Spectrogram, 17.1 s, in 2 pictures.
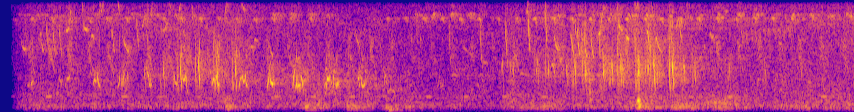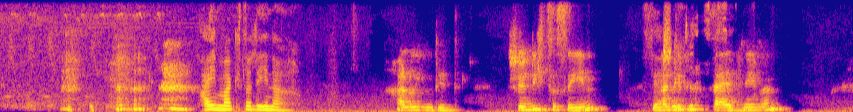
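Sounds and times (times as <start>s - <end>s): birds chirping and singing: 0.2s - 11.2s.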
